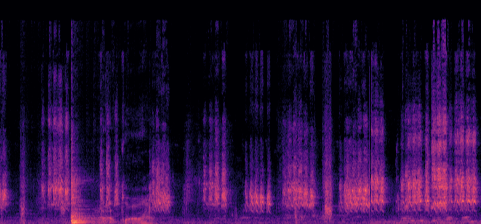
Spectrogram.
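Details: A myna being fed gives a run of harsh, raspy squawks and chattering bursts, mostly high-pitched and repeated in quick clusters, with a brief human voice near the start.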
